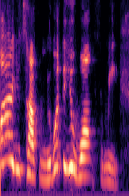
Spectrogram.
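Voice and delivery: put-on mean, rude tone. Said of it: "you are so mean".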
